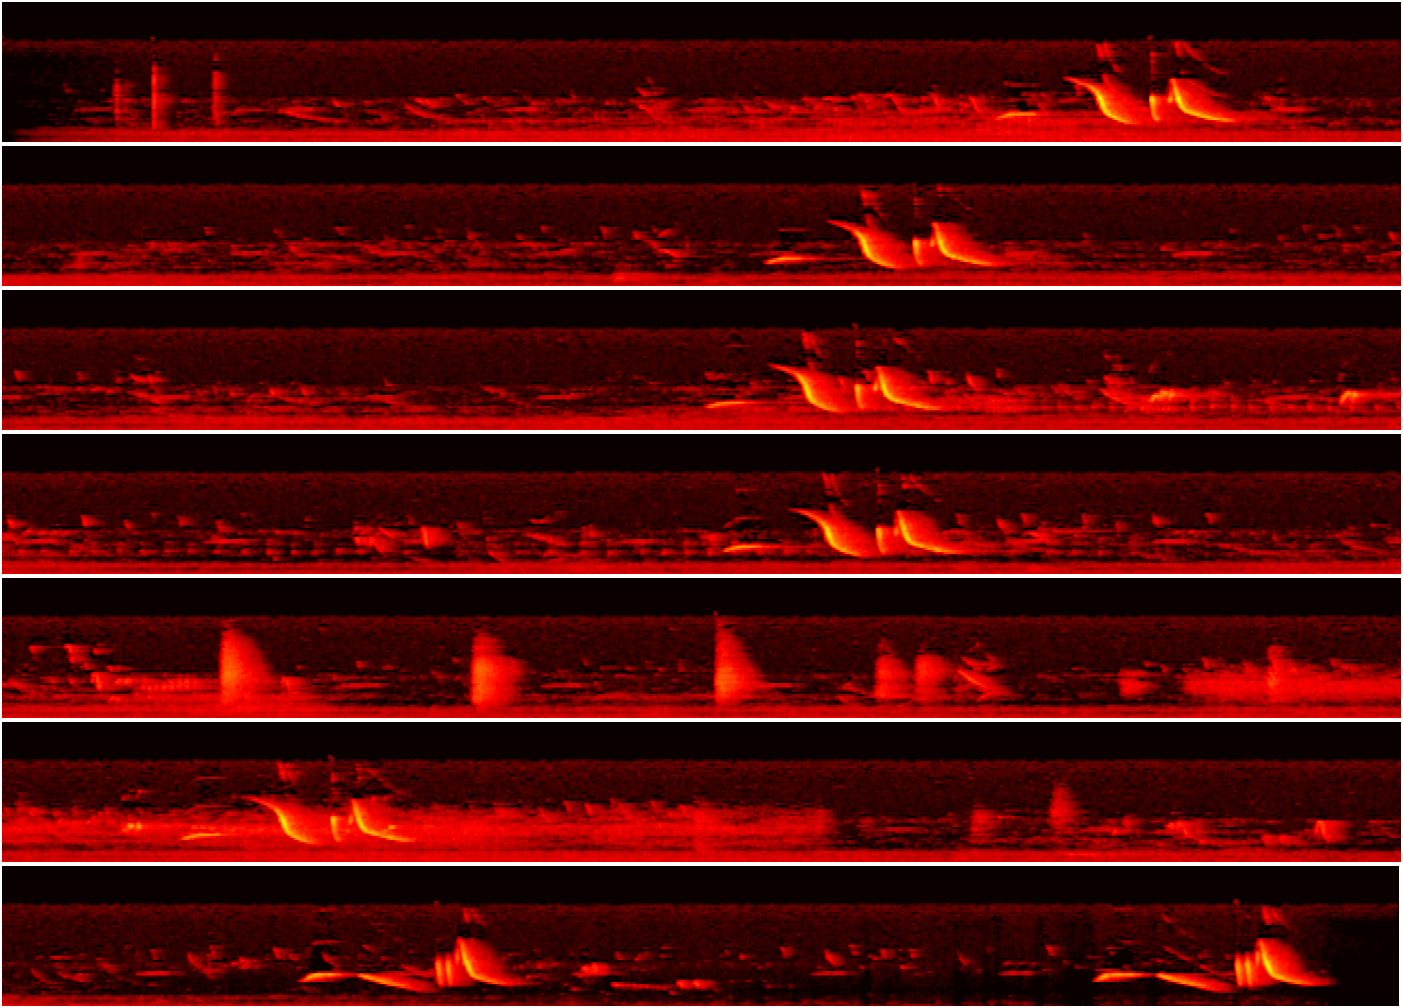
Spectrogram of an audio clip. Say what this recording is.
External Environment Morning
